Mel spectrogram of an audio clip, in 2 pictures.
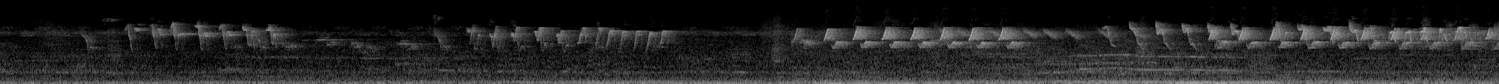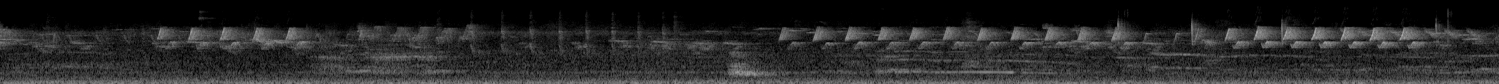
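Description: Small birds chirping in rapid trains of short, high repeated notes that come back every few seconds, over a low steady rumble.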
